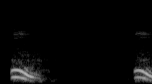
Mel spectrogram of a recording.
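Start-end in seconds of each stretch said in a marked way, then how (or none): none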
